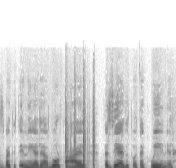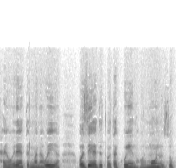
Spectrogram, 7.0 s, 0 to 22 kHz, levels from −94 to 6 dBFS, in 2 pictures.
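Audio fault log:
1.30–1.90 s, cable scratch noise. Dense, uneven crackling and rustling rides over the sound for 0.6 s. It is only a little quieter than the sound itself. The likely cause is a worn cable or connector shifting. Its contact resistance jumps rapidly.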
